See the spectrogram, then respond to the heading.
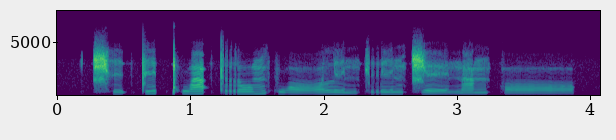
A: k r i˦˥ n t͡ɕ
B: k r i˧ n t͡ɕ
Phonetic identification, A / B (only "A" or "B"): B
